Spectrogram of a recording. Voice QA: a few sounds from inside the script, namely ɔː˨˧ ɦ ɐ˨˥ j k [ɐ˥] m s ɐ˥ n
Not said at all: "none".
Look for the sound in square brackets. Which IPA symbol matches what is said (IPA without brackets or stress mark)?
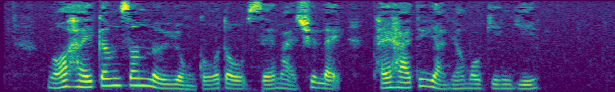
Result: ɐ˥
